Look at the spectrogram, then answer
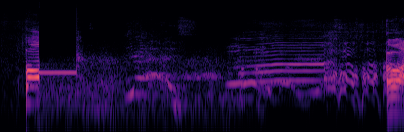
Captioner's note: beep; Team Charlie screaming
